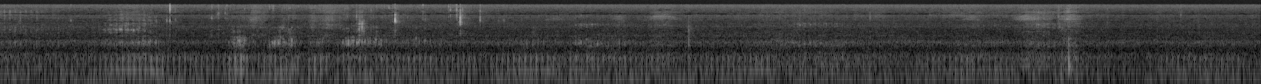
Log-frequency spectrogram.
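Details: Shamue, a former stray Siamese cat, purring while lying on a person's belly; a steady, low, continuous rumble runs throughout, with faint clicks and soft rustling on top.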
